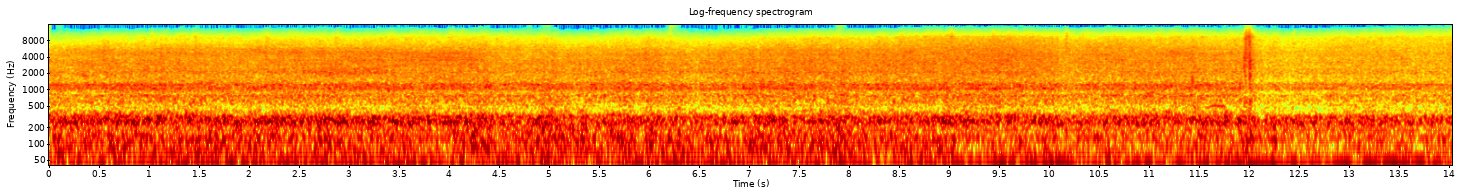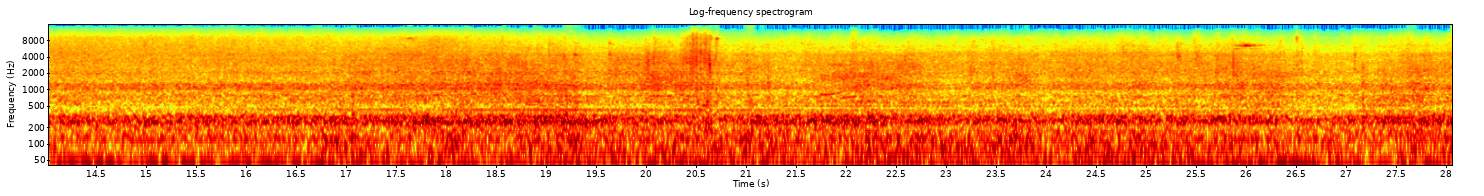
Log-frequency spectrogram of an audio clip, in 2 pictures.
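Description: A steady, loud low rumble with no pauses, with one sharp click about twelve seconds in.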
